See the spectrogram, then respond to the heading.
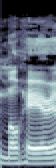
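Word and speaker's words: Moher: It might be mohair. It might be more. but Google tells us it's Maher with an Irish accent, which we do not have.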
